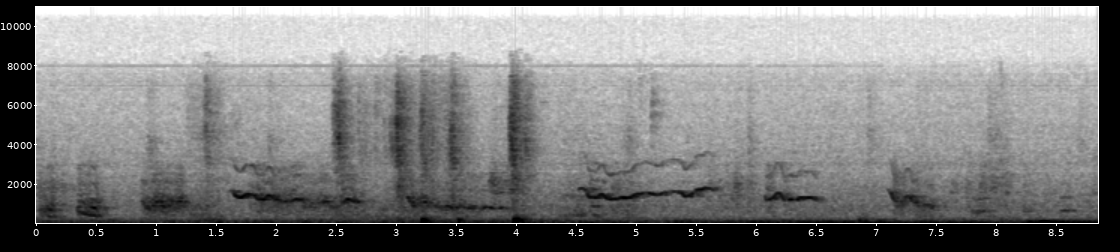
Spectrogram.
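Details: Redwing Australian Terrier puppies from 2018 whining in a run of high, wavering squeals that slide up and down in pitch, mixed with scattered clicks and knocks over a low background rumble.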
